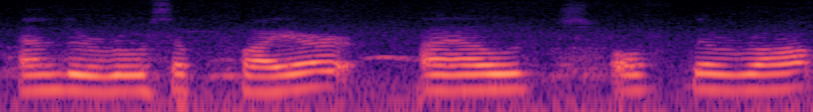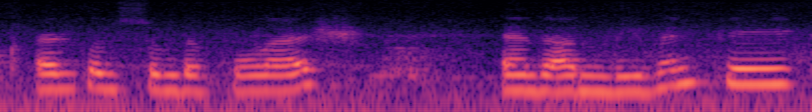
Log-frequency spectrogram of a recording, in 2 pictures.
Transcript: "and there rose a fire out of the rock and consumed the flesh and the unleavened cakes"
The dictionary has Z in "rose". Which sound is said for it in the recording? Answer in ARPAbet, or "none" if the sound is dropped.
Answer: S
